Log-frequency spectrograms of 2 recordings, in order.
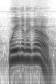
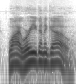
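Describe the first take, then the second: First: Much higher, louder urgent plea; climactic plea. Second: Raised, louder pleading question. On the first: Preacher repeating the question to his flock, climbing urgent plea. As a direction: push it to the peak of the appeal. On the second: Preacher pressing his listeners, raised pleading question. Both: Real, not acted.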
